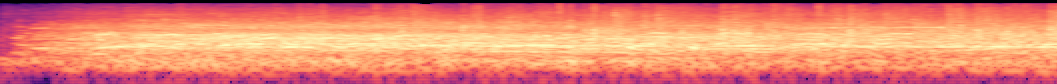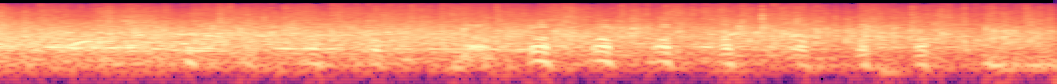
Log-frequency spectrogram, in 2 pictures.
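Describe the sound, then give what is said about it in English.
A large audience claps loudly and steadily for several seconds, with drawn-out booing and a few scattered laughs mixed into the dense applause. “Oh, some people are clapping, some are booing, some are clapping and booing, which I admire.”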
